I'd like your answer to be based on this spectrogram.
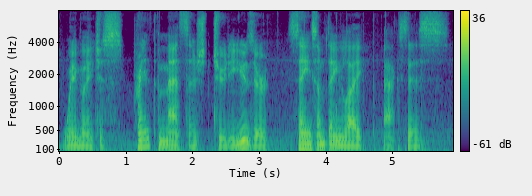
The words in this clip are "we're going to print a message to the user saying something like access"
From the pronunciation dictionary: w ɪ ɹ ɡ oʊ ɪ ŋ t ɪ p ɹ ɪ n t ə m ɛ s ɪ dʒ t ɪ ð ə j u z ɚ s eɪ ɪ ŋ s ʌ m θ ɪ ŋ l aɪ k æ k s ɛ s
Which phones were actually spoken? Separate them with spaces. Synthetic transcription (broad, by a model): w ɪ ɹ ɡ oʊ ɪ ŋ t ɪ p ɹ ɪ n t ə m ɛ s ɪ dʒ t ɪ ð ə j u z ɚ s eɪ ɪ ŋ s ʌ m θ ɪ ŋ l aɪ k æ k s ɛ s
